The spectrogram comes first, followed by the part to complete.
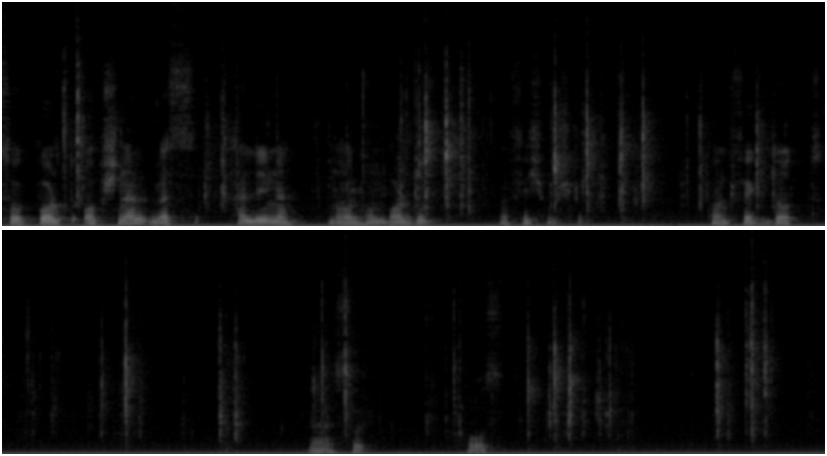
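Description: Typing on a computer keyboard: irregular single key clicks and short runs of clicks, most of them in the second half, with a few words murmured early on.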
